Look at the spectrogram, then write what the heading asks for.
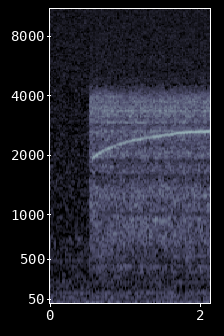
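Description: A Yorek VK-901 AM/FM/SW radio tuned to 12 megahertz suddenly breaks into shortwave interference: a steady, shrill, whining buzz with a thin tone that drifts slowly upward, moderately loud and continuous after a quiet start.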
